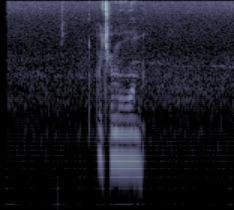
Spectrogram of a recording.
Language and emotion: Russian, neutral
